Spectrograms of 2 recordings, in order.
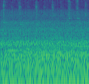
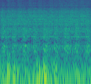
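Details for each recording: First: Suzuki Swift after defective ECU repair fixed a crank/no-start, warming up with lost-ECM-communication codes now history: steady even low hum with no knocks or stumbles. Normal idle. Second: Suzuki Swift cranking with steady low chugging but never starting, immobilizer light on; no-start caused by defective ECU.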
